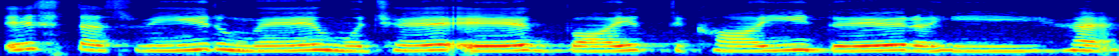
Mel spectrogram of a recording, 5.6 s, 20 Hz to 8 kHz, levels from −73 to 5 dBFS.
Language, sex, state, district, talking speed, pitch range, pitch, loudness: Hindi, female, Madhya Pradesh, Katni, 105 wpm, 220-250 Hz, 230 Hz, -16 LUFS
